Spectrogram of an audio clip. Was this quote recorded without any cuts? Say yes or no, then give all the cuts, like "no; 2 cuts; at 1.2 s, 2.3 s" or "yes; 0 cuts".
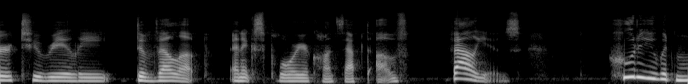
yes; 0 cuts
